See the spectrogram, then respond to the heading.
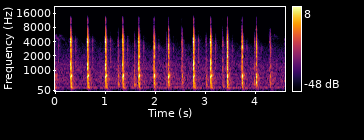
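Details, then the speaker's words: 2009–2014 Ford F-150, key on and engine off, sound from under the dash at the center console: sharp, fast ticking about three times a second. A/C mode/blend door actuator with worn or missing gear teeth. "So yeah, that's the noise. And that is literally the teeth inside of this gear."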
